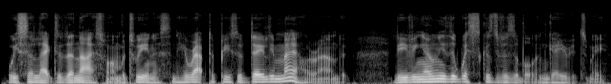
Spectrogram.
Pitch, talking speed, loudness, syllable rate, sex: 100 Hz, 265 wpm, -19 LUFS, 7.0 syllables/s, male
